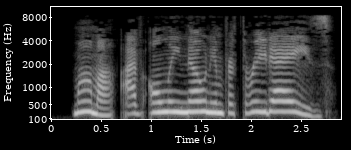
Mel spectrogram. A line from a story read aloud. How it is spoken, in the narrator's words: I cried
